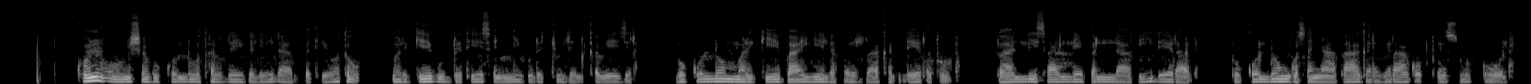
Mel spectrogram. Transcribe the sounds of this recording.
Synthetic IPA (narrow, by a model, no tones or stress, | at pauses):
kʊnoːmɪʃɐbɔkʼːɔlːo̞ːt̪ʰɐlːe̞ːɡɐliːᶑaːbːɐt̪ʰɛjo̞ːt̪ɐʔʊ | mɐɾɡe̞ːɡʊd̪ːɐt̪ʰeːsɐɲːiːɡʊd̪ɐt͡ʃːuːd͡ʒɐlkʼɐbe̞ːd͡ʒɪɾɐ̥ | bɔkʼːɔlːoːnmɐɾɡe̞ːbaːjʔe̞ːlɐfɐɪrːaːkɐnᶑe̞ːɾɐt̪uːᶑɐ̥ | b̥aːlːiɪsaːlːe̞ːbɐlːaːfɪᶑe̞ːɾaːᶑɐ̥ | b̥ɔkʼːɔlːo̞ːŋɡɔsɐɲaːt̪aːɡɐɾɐɡɐɾaːkʼɔpʼːe̞ːsuːfo̞ːlɐ̥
